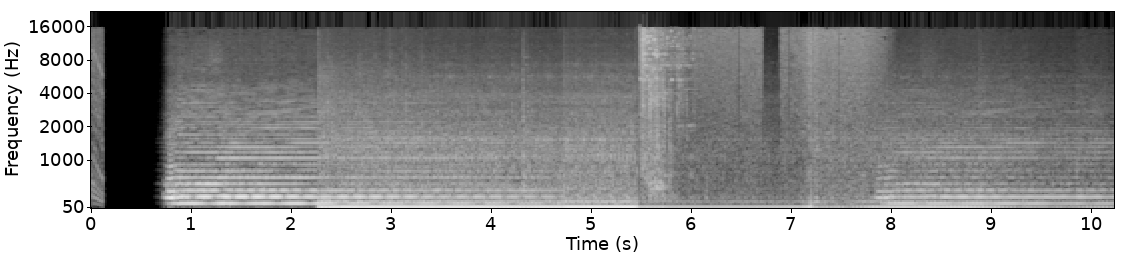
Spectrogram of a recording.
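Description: A deep, steady ship's horn sounding as an intro sound effect, with a heavy low rumble beneath it from about two seconds in. About halfway through there is a loud hissing burst, and then the horn sounds again near the end.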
